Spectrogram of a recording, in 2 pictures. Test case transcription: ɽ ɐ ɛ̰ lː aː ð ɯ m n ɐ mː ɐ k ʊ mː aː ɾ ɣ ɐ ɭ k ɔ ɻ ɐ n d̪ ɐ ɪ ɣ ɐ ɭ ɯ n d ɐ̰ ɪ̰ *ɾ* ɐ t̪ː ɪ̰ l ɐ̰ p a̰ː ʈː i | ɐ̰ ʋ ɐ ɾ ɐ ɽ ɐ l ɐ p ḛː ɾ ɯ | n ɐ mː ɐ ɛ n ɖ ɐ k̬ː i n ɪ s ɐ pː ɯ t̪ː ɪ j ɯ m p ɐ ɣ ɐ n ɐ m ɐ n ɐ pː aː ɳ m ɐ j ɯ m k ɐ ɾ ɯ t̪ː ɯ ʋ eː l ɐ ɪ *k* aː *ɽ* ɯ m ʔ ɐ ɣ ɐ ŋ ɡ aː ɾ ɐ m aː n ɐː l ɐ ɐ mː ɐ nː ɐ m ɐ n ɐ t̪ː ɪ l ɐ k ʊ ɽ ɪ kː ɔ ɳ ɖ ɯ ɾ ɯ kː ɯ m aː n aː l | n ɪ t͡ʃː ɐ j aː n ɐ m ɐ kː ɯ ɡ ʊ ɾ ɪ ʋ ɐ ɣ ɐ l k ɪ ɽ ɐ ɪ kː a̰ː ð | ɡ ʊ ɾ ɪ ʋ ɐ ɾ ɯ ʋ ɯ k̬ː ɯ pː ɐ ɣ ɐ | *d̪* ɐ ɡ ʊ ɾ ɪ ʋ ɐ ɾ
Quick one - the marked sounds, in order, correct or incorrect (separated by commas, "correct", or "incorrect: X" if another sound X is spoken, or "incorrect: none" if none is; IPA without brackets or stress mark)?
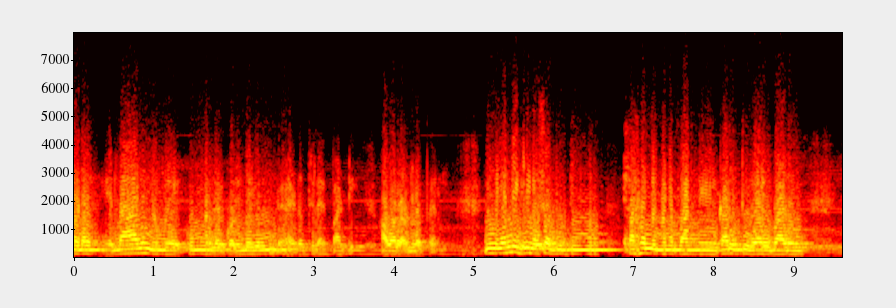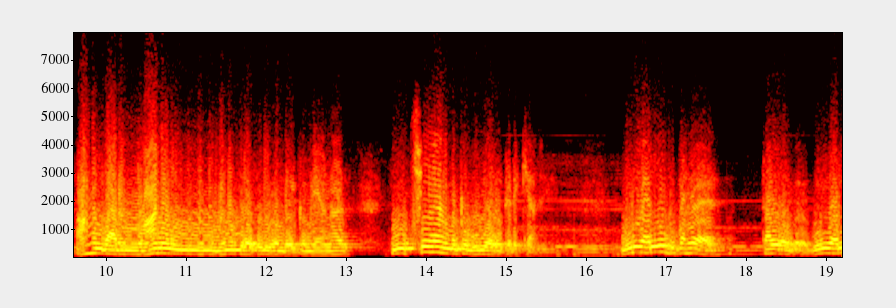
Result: incorrect: ɽ, incorrect: p, correct, incorrect: t̪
